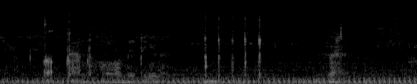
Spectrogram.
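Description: Small stones clicking and shifting in loose rocky soil as a hand picks up a gold nugget, with a few light ticks about two seconds in, over a low steady hum.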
